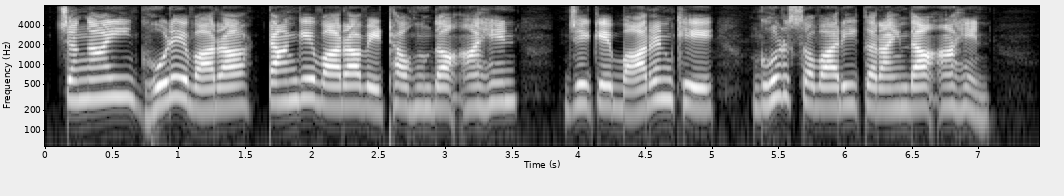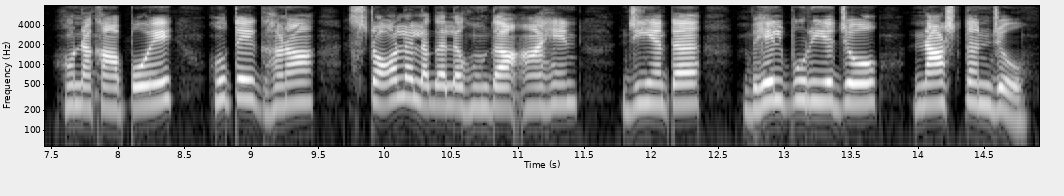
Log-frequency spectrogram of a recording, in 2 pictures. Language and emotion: Sindhi, neutral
